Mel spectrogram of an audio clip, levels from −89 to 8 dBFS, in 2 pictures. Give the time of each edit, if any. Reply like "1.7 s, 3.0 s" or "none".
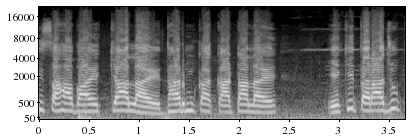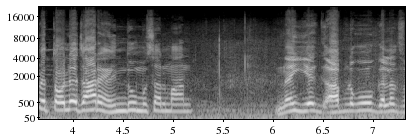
none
